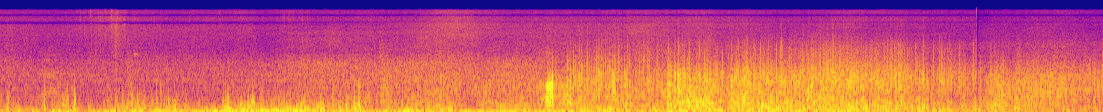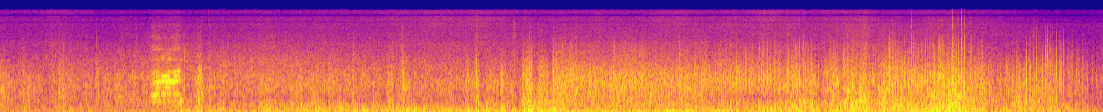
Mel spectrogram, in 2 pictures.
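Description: Strong wind buffets the microphone out at sea during a rough-weather fishing trip, a steady broadband roar with gusty swells throughout and no talking.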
